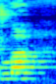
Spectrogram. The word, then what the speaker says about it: ло: L for masculine, la for feminine, lo, which is pronounced again as la, for neuter, and li for plural.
